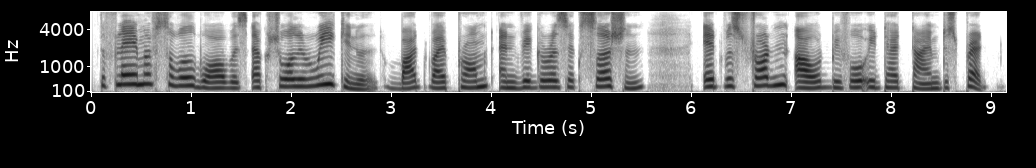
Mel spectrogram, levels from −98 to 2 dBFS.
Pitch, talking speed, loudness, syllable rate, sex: 245 Hz, 155 wpm, -17 LUFS, 4.7 syllables/s, female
